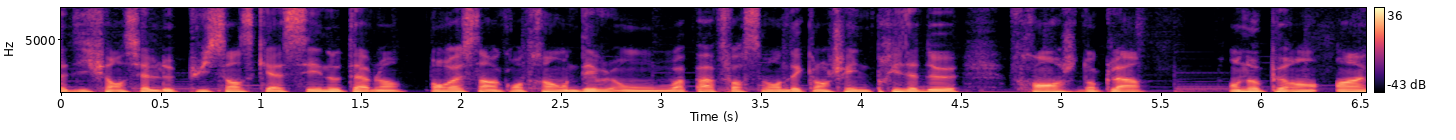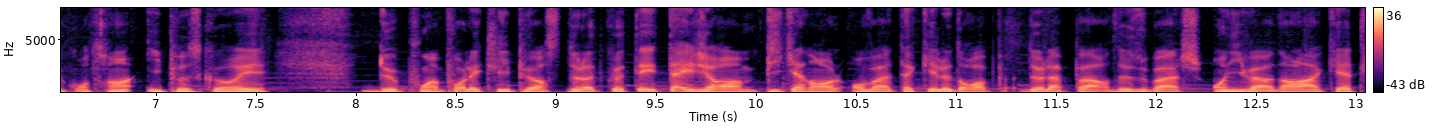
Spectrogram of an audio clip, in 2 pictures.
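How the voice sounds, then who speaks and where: Man breaking down basketball plays. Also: mid-range voice. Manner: explanatory, acts out players in first person, frequent "hein" and "hop". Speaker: basketball tactics analyst. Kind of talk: video breakdown commentary over game footage.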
